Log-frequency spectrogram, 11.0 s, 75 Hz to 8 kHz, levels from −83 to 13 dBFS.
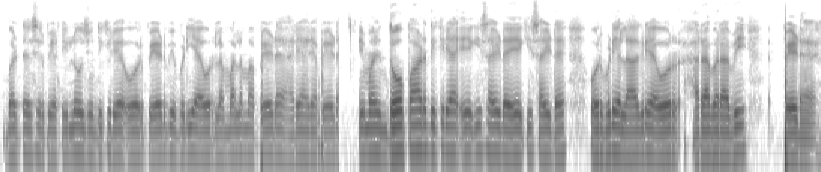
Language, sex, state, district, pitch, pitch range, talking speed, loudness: Marwari, male, Rajasthan, Nagaur, 120 Hz, 115-125 Hz, 265 wpm, -31 LUFS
